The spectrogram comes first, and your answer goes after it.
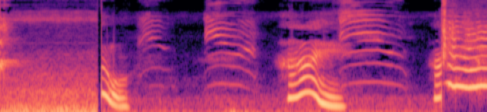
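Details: Domestic cats in a compilation of meowing, asking for food or attention: several loud harmonic meows, one falling sharply, one rising then falling, and a final sustained high meow, with quiet gaps and faint background noise between.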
